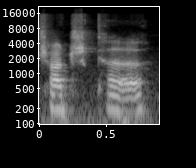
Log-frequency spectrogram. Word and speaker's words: tchotchke: mispronounce uh misspell aunt it's pronounced chachka oh yeah i couldn't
